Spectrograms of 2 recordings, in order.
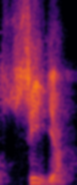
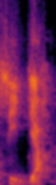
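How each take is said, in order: First: The stress is on the first syllable. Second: The stress is on the second syllable. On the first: The speaker calls it right. "cargo la voz sobre esta sílaba, sobre la sí" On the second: The speaker calls it wrong. "no digo silla"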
